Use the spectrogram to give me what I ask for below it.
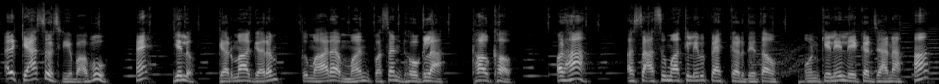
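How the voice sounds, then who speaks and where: Someone voicing a goofy young dhokla guy in a cartoon, bright and jumpy, over the top. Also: mid-range voice, moderate pace, faint music behind. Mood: coaxing. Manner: over-the-top excited, chatty, comic. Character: goofy young male dhokla seller, excitable.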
